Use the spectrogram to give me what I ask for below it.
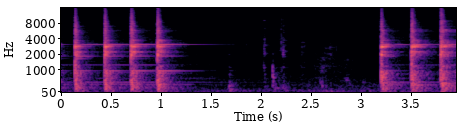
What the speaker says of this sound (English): Grab a sledgehammer and just tap around this so you can free up the rotor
